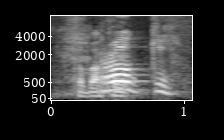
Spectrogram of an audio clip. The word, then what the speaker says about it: Rocchi: que invitamos a uno de sus directores roche a conversar con nosotros bienvenido en mi apellido es Rocky Rocky Claro en italiano no se pronuncia rock y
